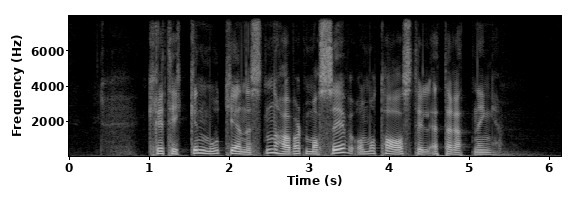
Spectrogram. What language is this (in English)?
Norwegian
